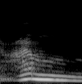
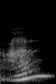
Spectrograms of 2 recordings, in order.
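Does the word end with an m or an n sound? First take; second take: m; n. First: The word ends with an m sound. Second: The word ends with a clear n sound. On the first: The speaker calls it right. "tapi am, langsung masuk ke mim" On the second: The speaker calls it wrong. "bacanya bukan an"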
